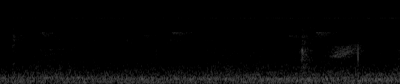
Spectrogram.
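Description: Faint forest ambience with small birds chirping: short high chirps repeating throughout, and a brief lower call about three seconds in.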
